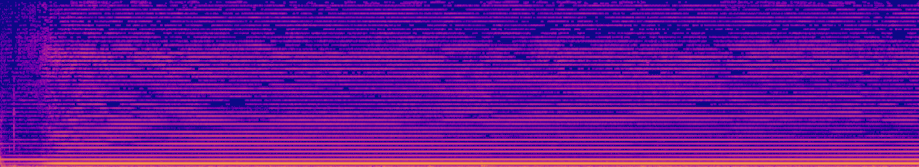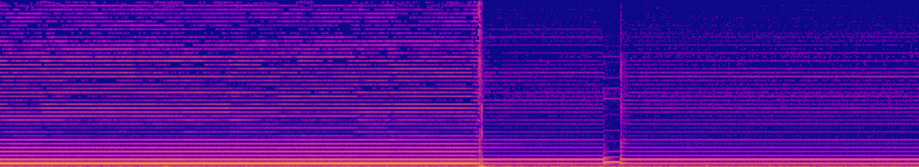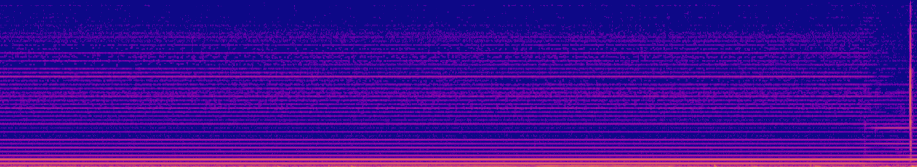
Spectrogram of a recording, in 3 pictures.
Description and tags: The two type of vibrations of tooth brush
brush, vibrations, tooth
